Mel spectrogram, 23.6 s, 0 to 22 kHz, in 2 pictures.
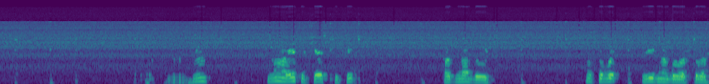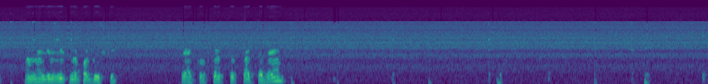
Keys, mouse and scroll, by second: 0.3 click, 1.3 click, 2.7 middle click, 5.0 click, 6.2 click, 8.2 click, 9.5-10.6 drag, 11.0 click, 12.0 click, 12.8 click, 13.3-15.2 middle drag, 16.1 click, 17.5 click, 19.1 click, 20.3 middle click, 21.8 click, 22.6-23.6 middle drag.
